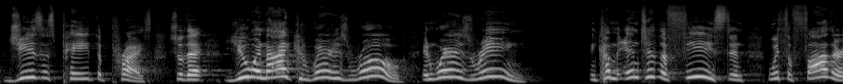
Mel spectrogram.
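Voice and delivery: loud, high impassioned preaching; full-force preaching. Acted. Preacher pressing the gospel loudly on the congregation. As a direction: drive it home to the congregation.

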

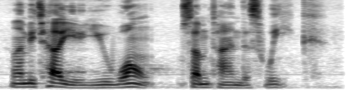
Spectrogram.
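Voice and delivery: ordinary delivery

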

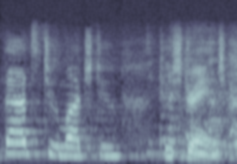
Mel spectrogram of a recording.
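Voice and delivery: shy away from it quietly, faltering; uneasy murmur. Acted. Congregation reacting to pastor's foot washing, uneasy murmur.

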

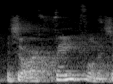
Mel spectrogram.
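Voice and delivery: ordinary talk, nothing marked

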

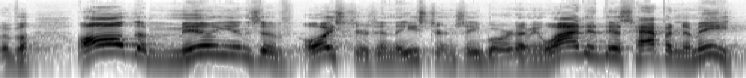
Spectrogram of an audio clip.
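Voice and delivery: loud, high, aggrieved protest; indignant oyster crying out at injustice; heated complaint. Acted. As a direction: demand to know why me, with heat. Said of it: "the oyster might have said with considerable heat".

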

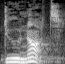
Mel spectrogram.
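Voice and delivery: "Do not." said high and firm; emphatic scriptural command; stress on not. Shown as a demonstration. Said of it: "note first how our text starts".

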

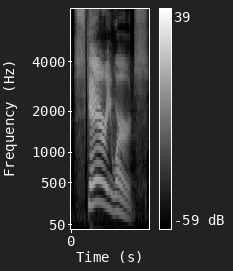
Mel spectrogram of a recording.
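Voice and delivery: drawn-out loud scary words; slow ominous stress. Shown as a demonstration. Pastor warning the congregation about Scary words. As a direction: lean hard on each word, very slowly. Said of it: "So scary words in the Bible".

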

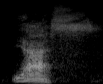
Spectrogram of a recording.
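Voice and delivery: hushed, breath-heavy answer from the side of the mouth; professor's aside. Retold or imitated. Theology professor answering his own either-or question, imitated hushed aside. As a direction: imitate a professor's sly stage-whispered aside. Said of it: "put his hand on the side of his mouth".

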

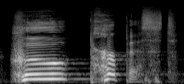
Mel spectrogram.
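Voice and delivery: purposed stretched out, slow and high; drawn-out emphasis. Real, not acted. Preacher to congregation, stressing that God purposed it, slow and emphatic. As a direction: lean hard on purposed, very slowly.

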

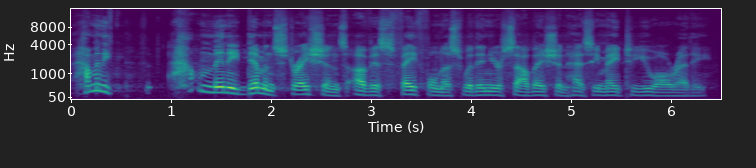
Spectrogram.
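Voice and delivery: quiet earnest preaching. Real, not acted.

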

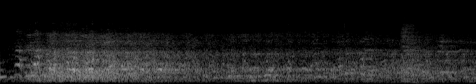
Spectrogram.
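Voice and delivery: airy high-pitched giggle; high breathless laugh. Real, not acted. Preacher cracks up at his own joke, breathless high giggle.

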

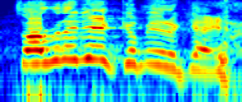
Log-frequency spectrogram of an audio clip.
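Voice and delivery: high, loud, fast laughing line. Real, not acted. Wrapping up the waiter story, laughing loudly. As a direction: still cracking up as you say it. After punchline.

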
